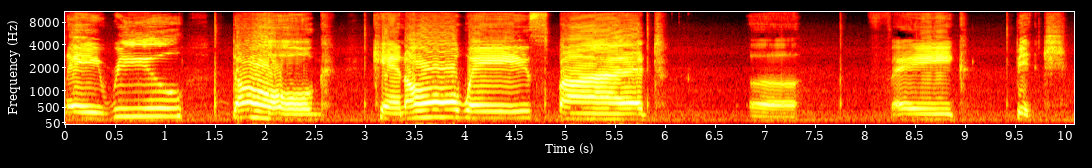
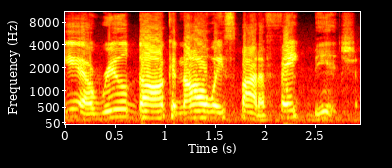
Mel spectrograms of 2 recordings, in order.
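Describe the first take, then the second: First: Word by word, drawn out with long pauses; broken down slowly. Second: Said in the usual way. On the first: Shown as a demonstration. Vlogger breaks down a great one-liner, very slow word by word. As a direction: savor every word, stretching "always" and stopping before "fake" and "bitch". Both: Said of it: "I had to write that down".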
